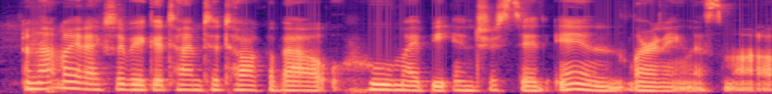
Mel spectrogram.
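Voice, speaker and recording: A woman talks at a fairly quick pace with a fairly low pitch and hardly any pauses. Noticeable background noise runs under her voice. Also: ordinary pitch variation. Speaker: life coach and hypnotherapist. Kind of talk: interview.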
